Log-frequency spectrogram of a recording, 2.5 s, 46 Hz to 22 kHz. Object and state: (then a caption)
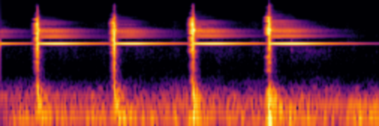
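Ringing diabase boulder. A diabase boulder is struck at its sweet spot four times, each hit giving a bright metallic ding with a sustained high ringing tone around 2.6 kHz. The ring lingers between strikes and echoes through the trees.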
